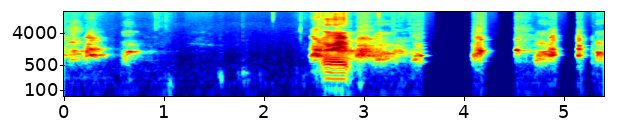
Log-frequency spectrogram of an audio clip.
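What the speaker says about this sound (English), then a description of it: "this is the bark apocalypse here" Several dogs bark in a loud, dense burst midway, with scattered yips and a person talking before and after.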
